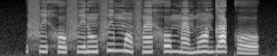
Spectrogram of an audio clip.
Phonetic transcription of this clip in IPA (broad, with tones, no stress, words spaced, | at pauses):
fi˧ho˧fi˧ ɾũ˧fi˦mɔ̃˦˨fɛ̃˧ ho˧mɛ̃˨bɔ̃˧ da˧ko˨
